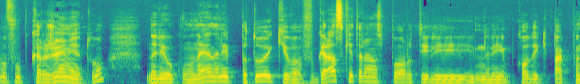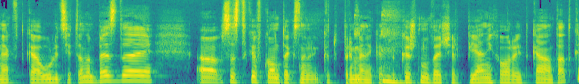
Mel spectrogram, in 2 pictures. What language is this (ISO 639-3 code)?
bul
